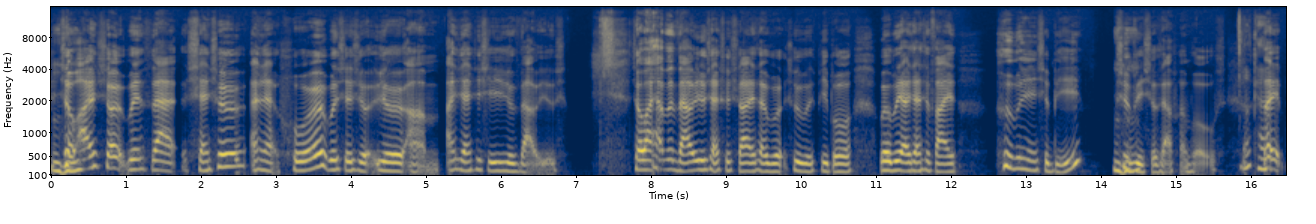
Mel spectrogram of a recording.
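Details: Adult woman after stage 4 tongue cancer treated with partial glossectomy removing over half the tongue, reconstructed with an arm skin flap, plus chemotherapy, radiation and speech therapy; she reports a changed voice; articulation changes after partial glossectomy.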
